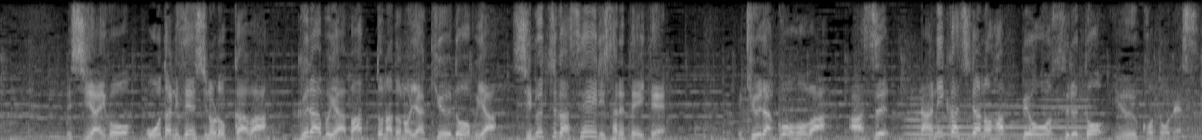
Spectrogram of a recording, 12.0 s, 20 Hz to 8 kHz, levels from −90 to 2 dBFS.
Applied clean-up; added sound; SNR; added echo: none; Wind instrument, woodwind instrument; 9 dB; none.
